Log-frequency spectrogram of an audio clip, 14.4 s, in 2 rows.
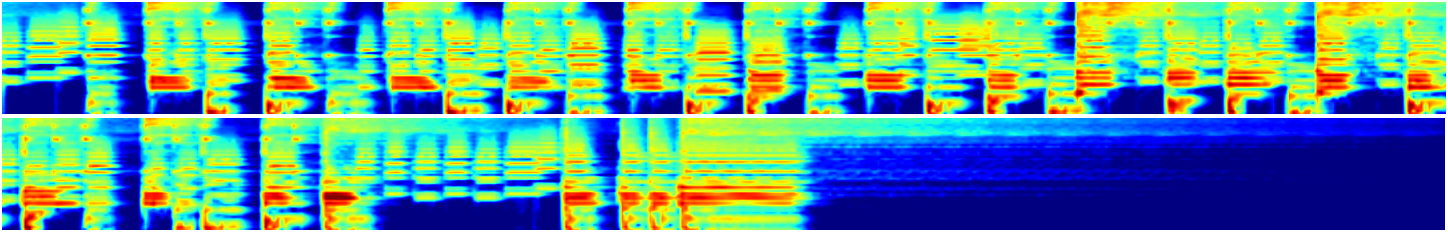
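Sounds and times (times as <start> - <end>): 
cumbia music: 0.0 - 11.4.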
